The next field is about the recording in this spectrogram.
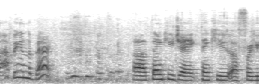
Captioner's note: laughter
